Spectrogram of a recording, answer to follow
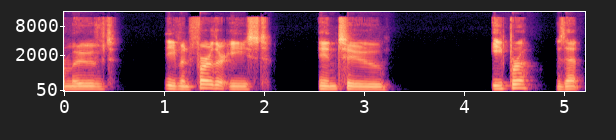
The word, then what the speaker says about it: Ypres: And this is when they were moved even further east into Ypres. Is that how you pronounce it? Yes. Yep. Ypres.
